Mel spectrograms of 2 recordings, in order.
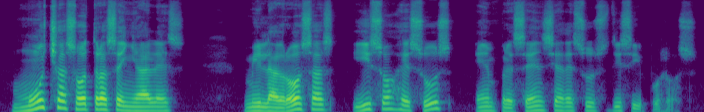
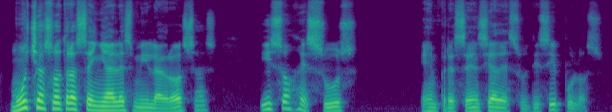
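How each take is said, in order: First: It is read at a slower, deliberate pace. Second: It is read at a normal, quicker pace.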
